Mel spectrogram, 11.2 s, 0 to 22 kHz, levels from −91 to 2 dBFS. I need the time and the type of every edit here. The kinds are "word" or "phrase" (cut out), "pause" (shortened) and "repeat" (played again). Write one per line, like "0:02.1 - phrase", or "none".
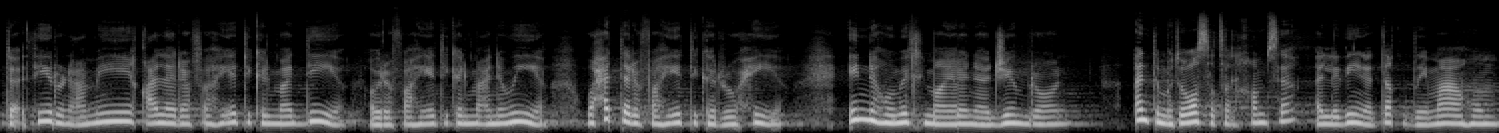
0:02.7 - pause
0:07.1 - word
0:08.2 - pause
0:09.1 - word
